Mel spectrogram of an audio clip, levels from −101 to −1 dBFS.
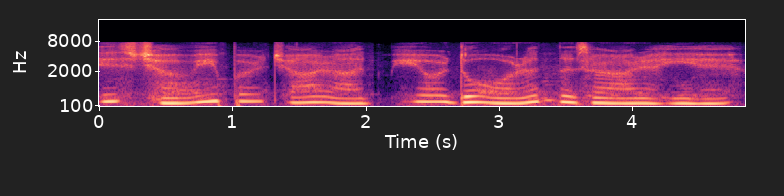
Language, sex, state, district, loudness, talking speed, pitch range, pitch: Hindi, female, Assam, Kamrup Metropolitan, -15 LUFS, 150 wpm, 220-290 Hz, 250 Hz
